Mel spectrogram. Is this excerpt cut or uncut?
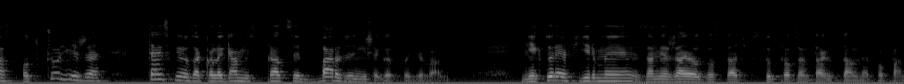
cut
